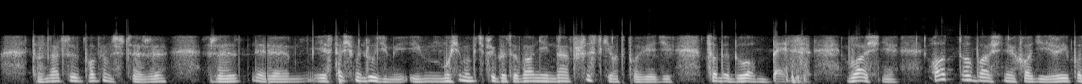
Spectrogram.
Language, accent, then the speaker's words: Polish; Poznań, Greater Poland Voivodeship, Poland; also born or lived in Ottawa / Vancouver; now in Gdynia, Poland; No jestem poznaniakiem, urodziłem się w Poznaniu, mam całą rodzinę w Poznaniu.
